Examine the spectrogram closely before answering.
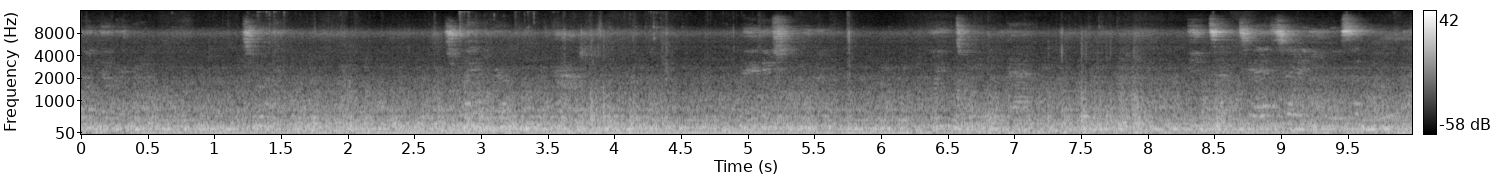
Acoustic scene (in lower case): subway train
